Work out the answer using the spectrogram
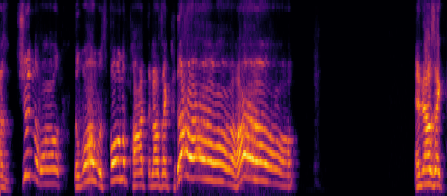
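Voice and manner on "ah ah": excited ah yells. Retold or imitated. Reacts to the wall collapsing.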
